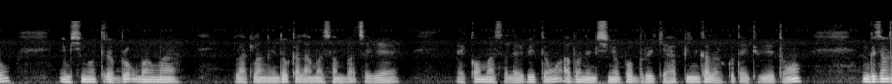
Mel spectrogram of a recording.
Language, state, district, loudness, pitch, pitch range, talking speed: Kokborok, Tripura, West Tripura, -19 LUFS, 110 Hz, 100-115 Hz, 180 wpm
